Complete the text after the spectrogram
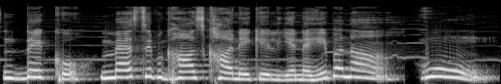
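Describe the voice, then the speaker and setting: A woman's voice: sits high, lively intonation, slow, a little mellow, faint music behind. Woman doing a fussy cartoon donkey. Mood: proud. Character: clever fussy male donkey.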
